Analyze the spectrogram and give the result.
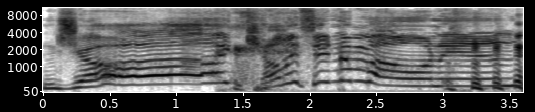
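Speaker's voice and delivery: very high, slow, loud preacher delivery, "joy" stretched out. Quoting scripture the way she did the other day, do a Kamala preacher voice. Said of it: "gotta say it the way she did".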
